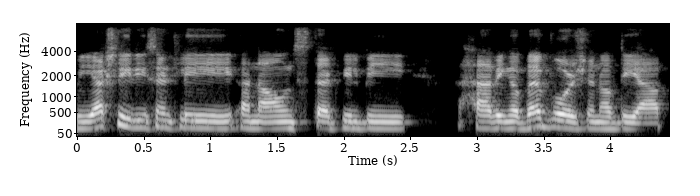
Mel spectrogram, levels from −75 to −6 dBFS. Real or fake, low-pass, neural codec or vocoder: real; 7.2 kHz; none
